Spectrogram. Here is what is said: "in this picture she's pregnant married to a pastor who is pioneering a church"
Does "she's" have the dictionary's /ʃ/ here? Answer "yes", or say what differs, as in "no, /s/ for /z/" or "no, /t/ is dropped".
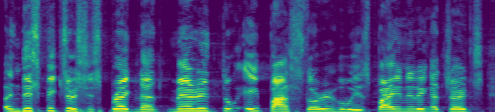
no, /s/ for /ʃ/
